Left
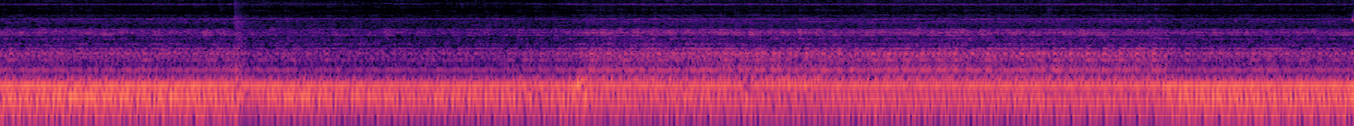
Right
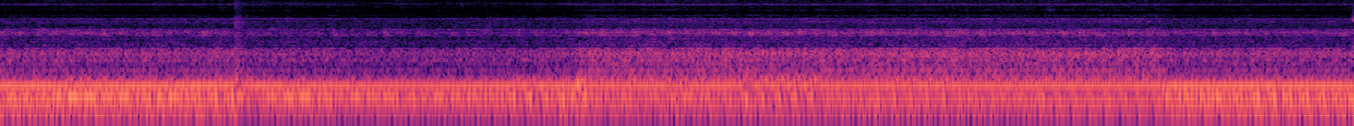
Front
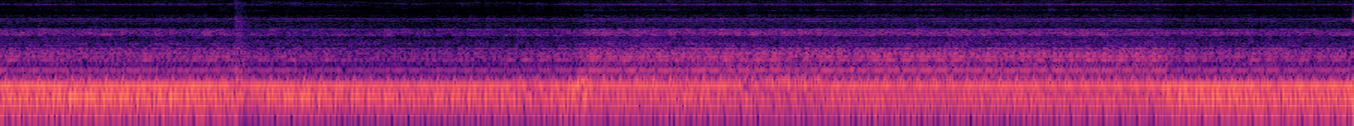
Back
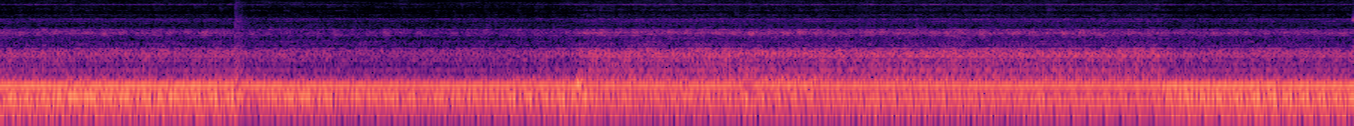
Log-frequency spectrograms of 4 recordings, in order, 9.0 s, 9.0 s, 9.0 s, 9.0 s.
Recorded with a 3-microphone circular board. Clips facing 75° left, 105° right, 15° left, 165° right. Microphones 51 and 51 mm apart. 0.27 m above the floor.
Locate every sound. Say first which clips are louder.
0.0 s an engine running: right 1 dB, back 3 dB; 155° right, 0.9 m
